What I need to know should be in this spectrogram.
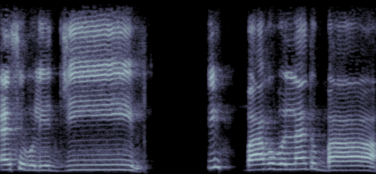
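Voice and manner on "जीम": jeem with the ee vowel stretched long. Teaching how to pronounce the letter jeem: drawn-out vowel in jeem. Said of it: "जीम को मैंने ज्यादा खींचा ना।".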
